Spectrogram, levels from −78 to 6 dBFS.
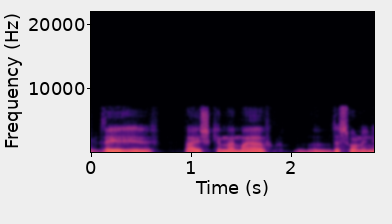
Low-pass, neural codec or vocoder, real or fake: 7.2 kHz; codec, 16 kHz, 0.8 kbps, ZipCodec; fake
